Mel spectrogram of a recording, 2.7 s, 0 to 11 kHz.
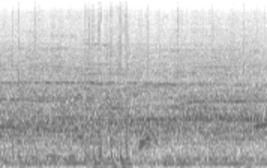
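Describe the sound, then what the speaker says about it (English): A crowd at a school under-18 rugby cup semi-final between Bromsgrove and Whitgift cheers and shouts in a continuous roar, with young voices and a little clapping blended into a steady, fairly distant din. "giving their crowd something to cheer about"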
